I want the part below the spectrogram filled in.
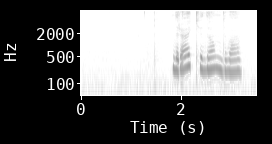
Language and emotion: Russian, neutral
